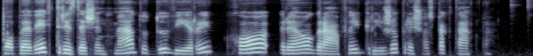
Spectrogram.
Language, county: Lithuanian, Utena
